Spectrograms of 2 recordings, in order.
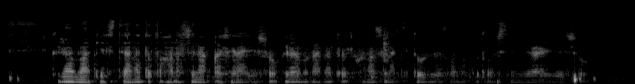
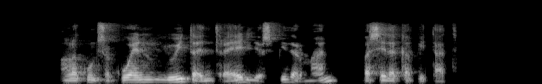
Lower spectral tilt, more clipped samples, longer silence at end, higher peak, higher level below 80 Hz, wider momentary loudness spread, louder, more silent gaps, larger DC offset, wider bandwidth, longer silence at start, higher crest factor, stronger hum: about the same, -5 dB/octave vs -4.5 dB/octave; neither; second, 0.4 s vs 0.85 s; second, -18 dBFS vs -4 dBFS; second, -74 dBFS vs -58 dBFS; about the same, 14 LU vs 12 LU; second, -43 LUFS vs -21 LUFS; second, none vs 3.42-3.61 s; neither; first, 10 kHz vs 7.6 kHz; second, 0.1 s vs 0.6 s; first, 26 dB vs 18 dB; neither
